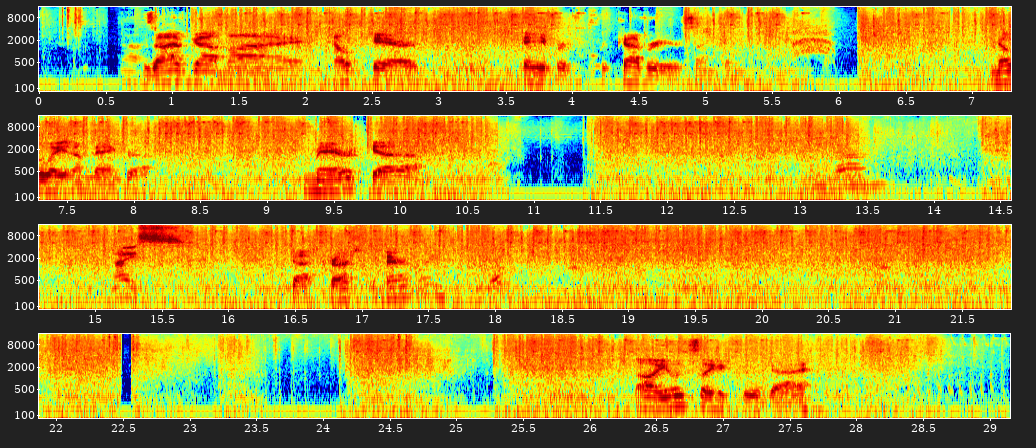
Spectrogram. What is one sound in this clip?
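Gunfire and explosions rattle from a game.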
